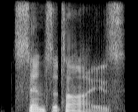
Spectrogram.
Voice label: "sensitize", British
